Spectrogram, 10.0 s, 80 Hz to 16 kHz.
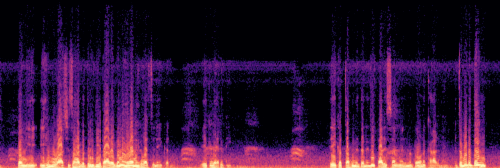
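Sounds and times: crow cawing: 0.0 - 0.6, 3.6 - 6.4
man speaking: 0.4 - 4.8, 6.6 - 9.8.

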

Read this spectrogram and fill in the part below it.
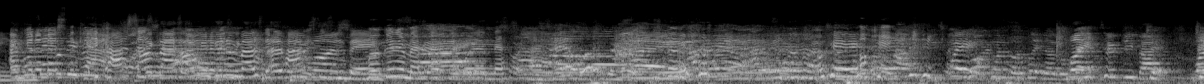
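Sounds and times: girls chattering: 0.0 - 12.0.

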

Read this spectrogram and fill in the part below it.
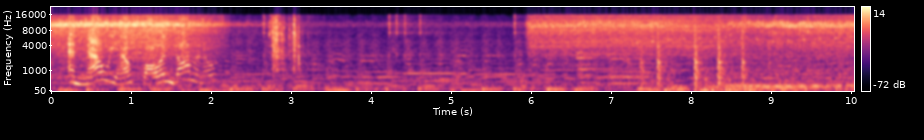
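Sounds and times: cheerful background music: 0.0 - 10.0.

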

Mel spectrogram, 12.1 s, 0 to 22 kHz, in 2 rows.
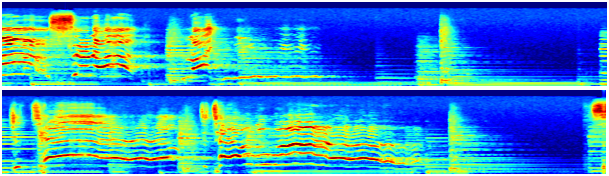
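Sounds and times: low accompaniment: 0.0 - 12.0.

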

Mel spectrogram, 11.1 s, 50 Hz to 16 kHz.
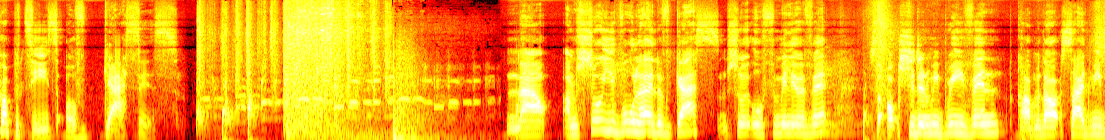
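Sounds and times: jingle music: 2.4 - 5.0.

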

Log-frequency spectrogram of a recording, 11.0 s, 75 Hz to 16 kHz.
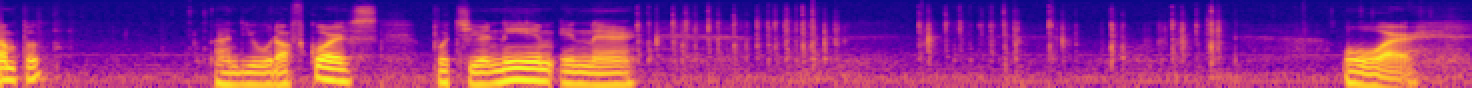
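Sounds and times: computer keyboard typing: 4.7 - 9.2.

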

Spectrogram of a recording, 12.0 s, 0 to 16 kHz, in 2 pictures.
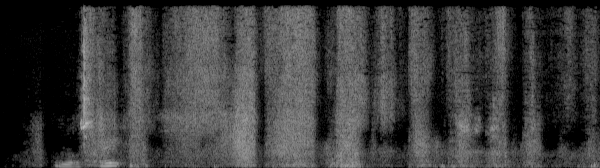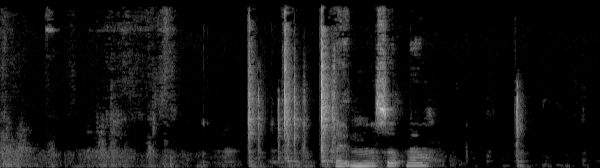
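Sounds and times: rustling and handling noise: 0.2 - 9.4.

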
